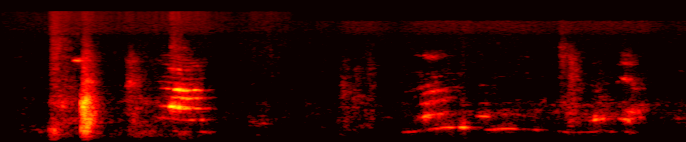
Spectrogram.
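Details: Young blenheim Cavalier King Charles Spaniel puppies at play with their mother Paris in an indoor pen, litter of five; a sharp yip, then a pause and a series of drawn-out tonal whimpers, with faint scuffling between.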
